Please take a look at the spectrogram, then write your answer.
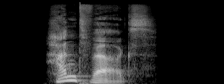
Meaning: genitive singular of Handwerk
- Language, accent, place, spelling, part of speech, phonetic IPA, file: German, Germany, Berlin, Handwerks, noun, [ˈhantˌvɛʁks], De-Handwerks.ogg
